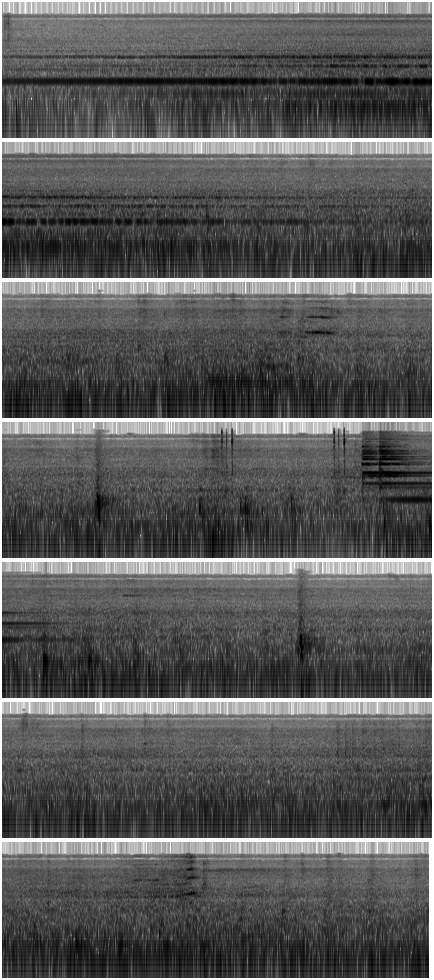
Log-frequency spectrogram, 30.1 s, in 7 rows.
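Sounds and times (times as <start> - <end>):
freight train wheels clattering: 5.9 - 21.6
sharp clicks: 15.0 - 15.4, 16.2 - 16.5
brief ringing tone: 16.2 - 18.6.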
